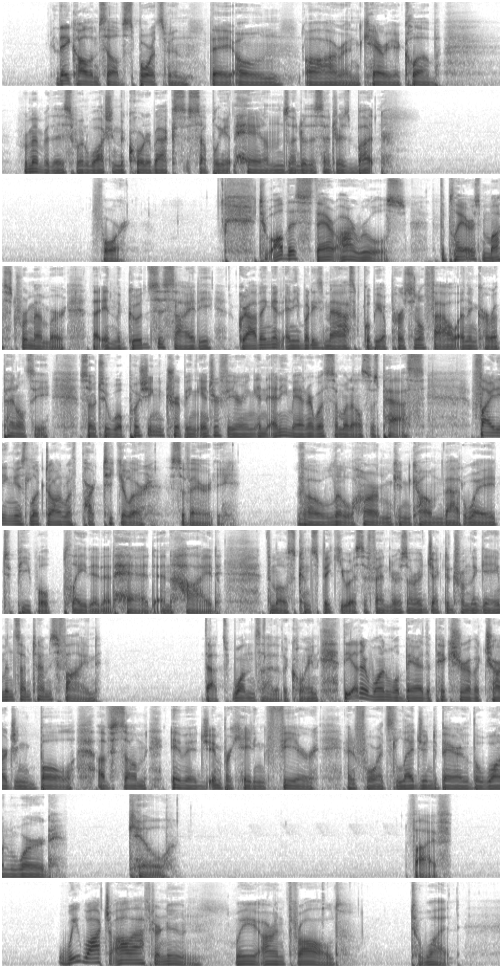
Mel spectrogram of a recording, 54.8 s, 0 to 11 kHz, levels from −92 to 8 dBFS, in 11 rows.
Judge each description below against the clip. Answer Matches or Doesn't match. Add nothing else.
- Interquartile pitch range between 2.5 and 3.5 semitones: Doesn't match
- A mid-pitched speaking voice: Doesn't match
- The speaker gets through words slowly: Doesn't match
